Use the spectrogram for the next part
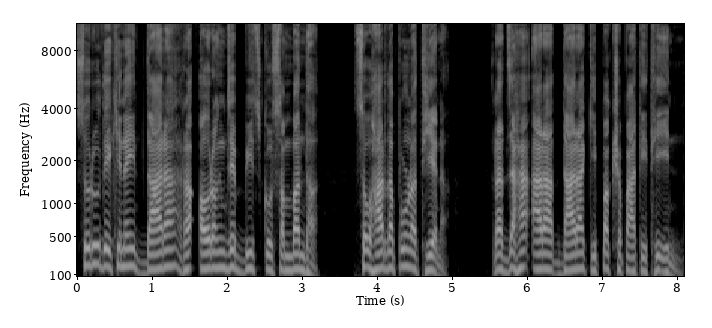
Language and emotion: Nepali, neutral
